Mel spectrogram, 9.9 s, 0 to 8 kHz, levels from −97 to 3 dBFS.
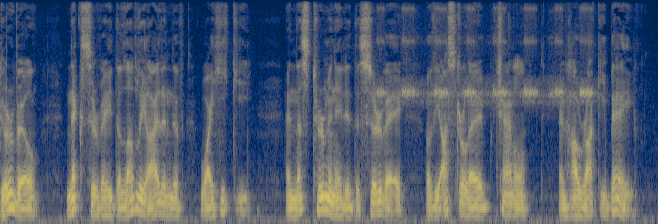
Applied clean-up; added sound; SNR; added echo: none; Cricket; 13 dB; none.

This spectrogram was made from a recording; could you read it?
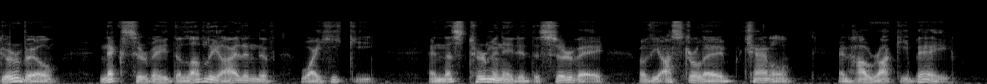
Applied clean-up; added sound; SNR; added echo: neural mask model Resemble Enhance denoiser.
